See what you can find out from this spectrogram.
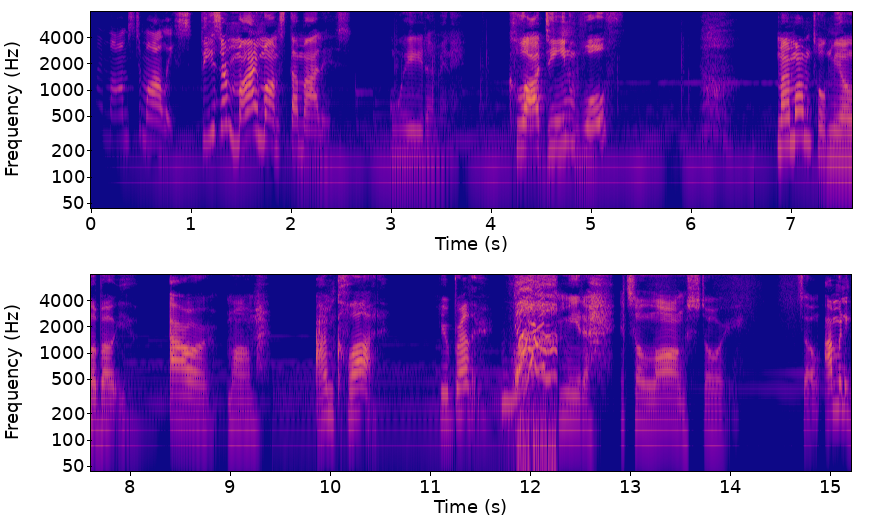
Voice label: animation men, voices men

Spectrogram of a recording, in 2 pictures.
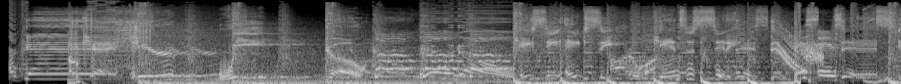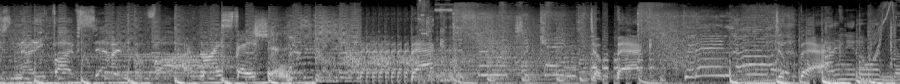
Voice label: radio chr; radio imaging

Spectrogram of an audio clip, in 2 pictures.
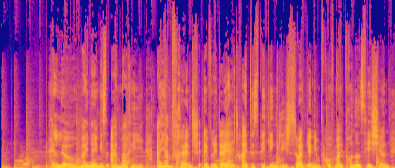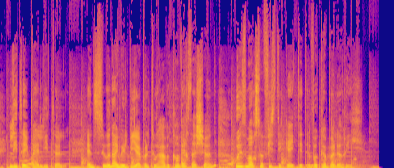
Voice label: female french accent

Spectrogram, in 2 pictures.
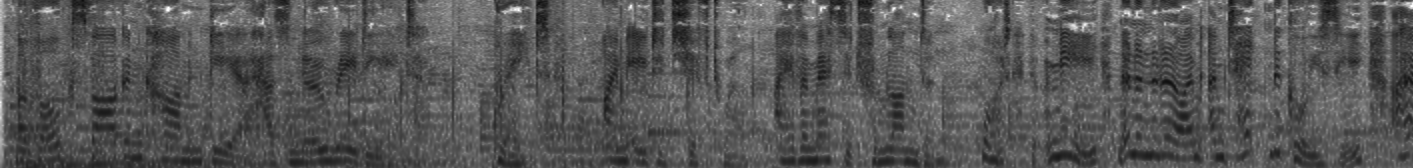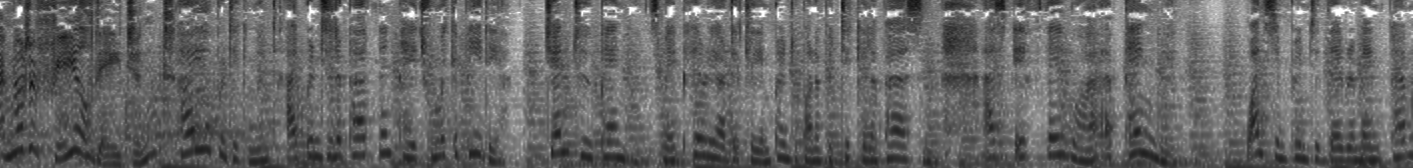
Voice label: languages british

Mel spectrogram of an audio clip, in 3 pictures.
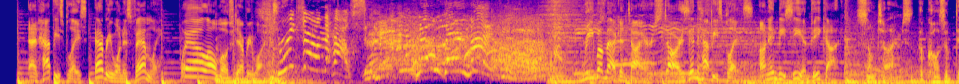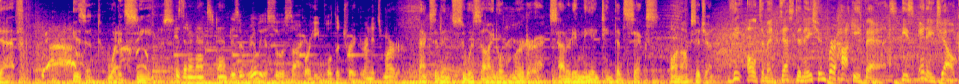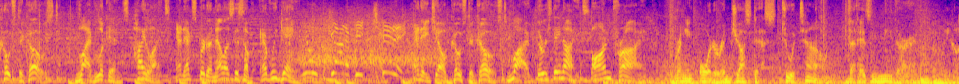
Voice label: promo men

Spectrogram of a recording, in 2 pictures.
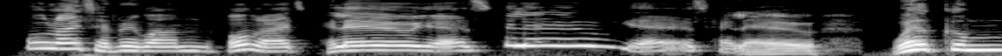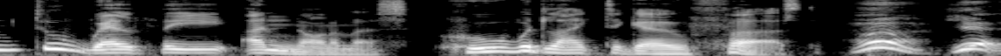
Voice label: animation, men

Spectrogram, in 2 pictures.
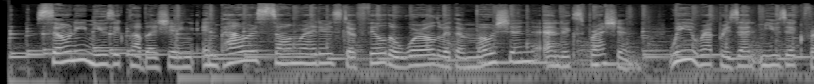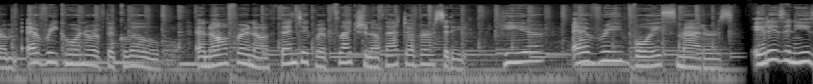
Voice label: narration women

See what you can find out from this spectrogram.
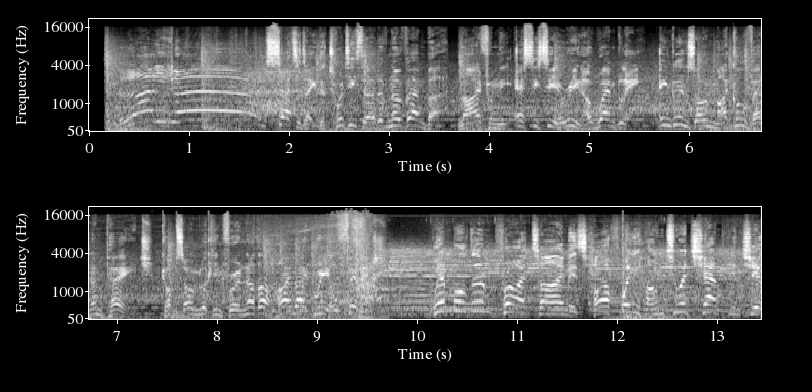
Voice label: promo men

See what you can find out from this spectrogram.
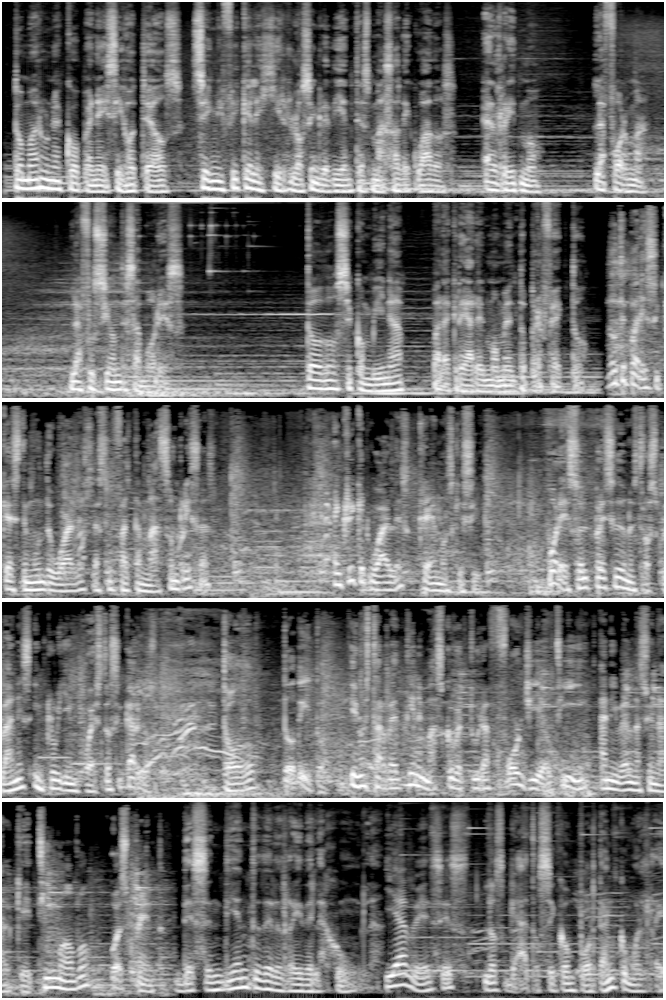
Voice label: languages men spanish

